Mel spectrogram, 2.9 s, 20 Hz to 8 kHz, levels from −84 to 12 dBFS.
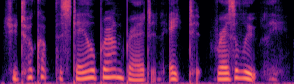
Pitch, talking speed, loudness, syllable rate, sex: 225 Hz, 225 wpm, -18 LUFS, 6.4 syllables/s, female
